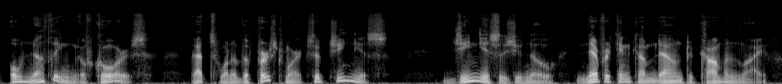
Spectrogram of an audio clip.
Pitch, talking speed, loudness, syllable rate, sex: 95 Hz, 170 wpm, -22 LUFS, 4.7 syllables/s, male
